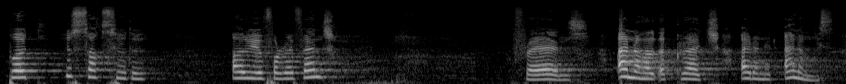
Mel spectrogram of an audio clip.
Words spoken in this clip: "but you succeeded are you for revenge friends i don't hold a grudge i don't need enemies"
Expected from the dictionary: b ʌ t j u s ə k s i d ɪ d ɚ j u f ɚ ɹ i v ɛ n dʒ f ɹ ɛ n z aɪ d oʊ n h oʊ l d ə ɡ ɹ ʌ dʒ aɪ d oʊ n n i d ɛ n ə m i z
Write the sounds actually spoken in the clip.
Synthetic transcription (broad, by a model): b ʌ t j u s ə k s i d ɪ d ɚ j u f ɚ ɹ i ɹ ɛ n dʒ f ɹ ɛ n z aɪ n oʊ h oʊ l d ə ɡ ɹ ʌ tʃ aɪ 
